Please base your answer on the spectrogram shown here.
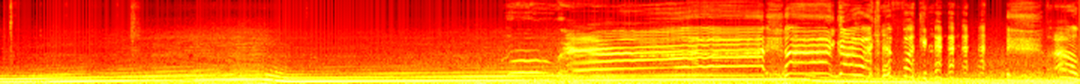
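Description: Car engine revving and accelerating on the road, with pitch climbing through several gear changes and a steady loud drone throughout, while people talk over it.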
